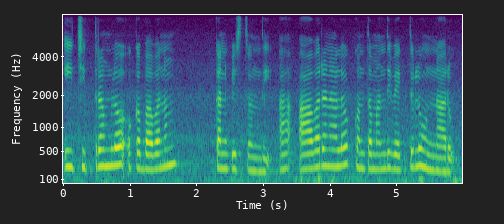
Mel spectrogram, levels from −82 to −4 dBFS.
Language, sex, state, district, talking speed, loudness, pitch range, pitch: Telugu, female, Telangana, Mahabubabad, 110 wpm, -16 LUFS, 220-260 Hz, 235 Hz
